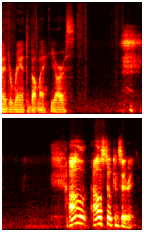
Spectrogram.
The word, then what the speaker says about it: Yaris: had the mo five yaris or yaris in sierras here it's like paris uh and i was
